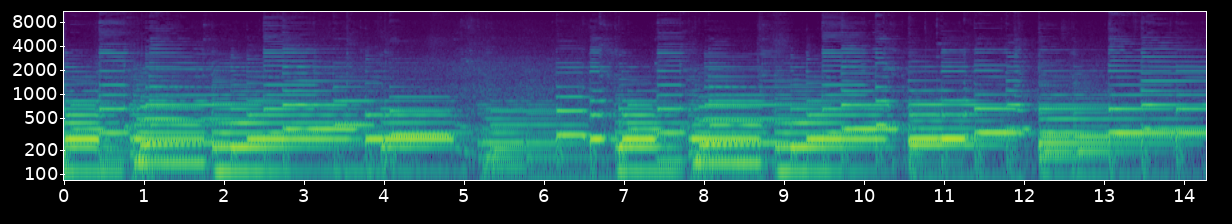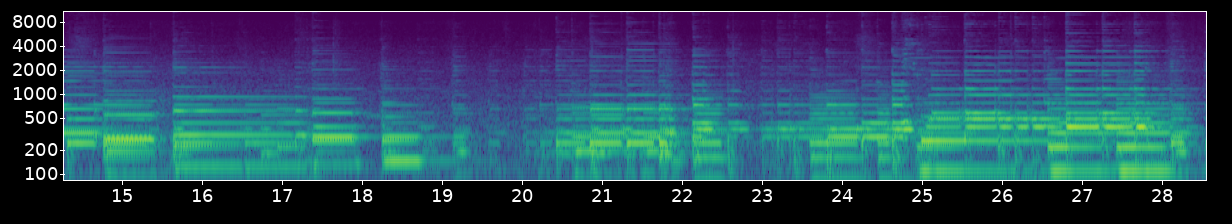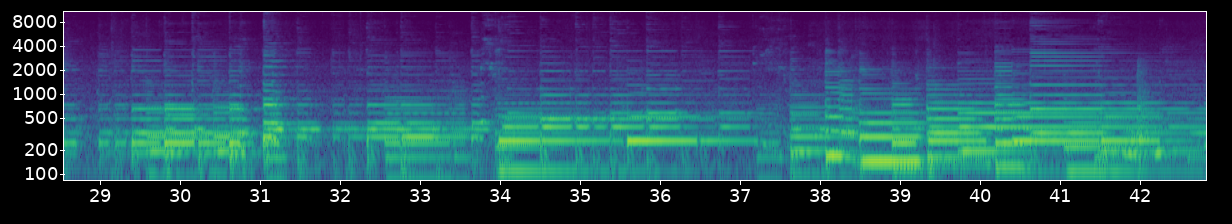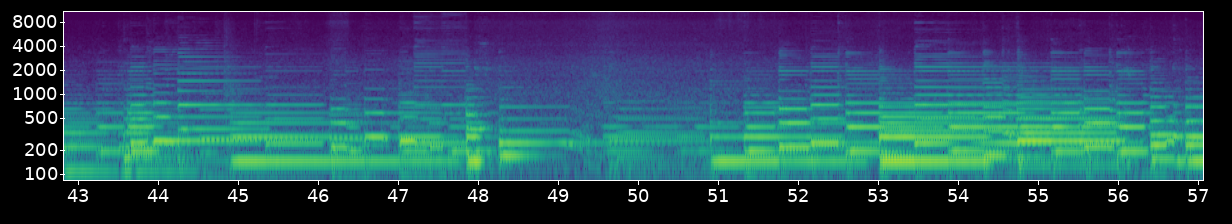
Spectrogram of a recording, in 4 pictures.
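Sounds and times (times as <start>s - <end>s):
solo acoustic guitar jazz: 0.0s - 57.0s.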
